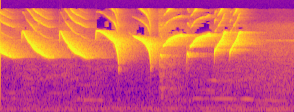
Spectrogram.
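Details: Spanish Timbrado canary song for training: loud falling slurred whistles, about two per second, quickening into short notes before stopping.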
